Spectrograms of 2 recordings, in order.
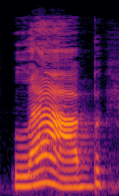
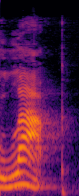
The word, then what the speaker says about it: lab: So for example, in the word lab that ends with a voiced b sound, lab, instead of adding a vowel, they might just devoice it and turn it into lap, lap, because P is okay at the end of words, okay?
